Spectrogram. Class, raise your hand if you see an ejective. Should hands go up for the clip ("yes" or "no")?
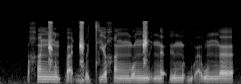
no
